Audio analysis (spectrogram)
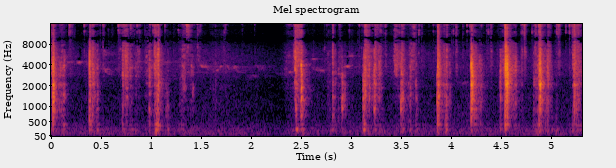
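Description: Tarot cards are shuffled quietly, with quick irregular papery taps and riffles, a short pause, then more soft shuffling close by.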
